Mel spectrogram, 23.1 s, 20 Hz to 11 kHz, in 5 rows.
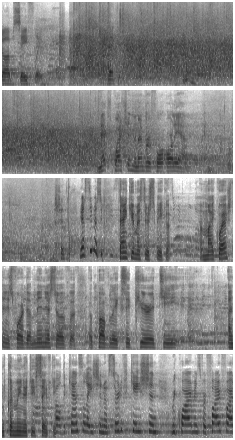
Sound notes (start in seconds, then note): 3.7 applause; 13.4 speaking in French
